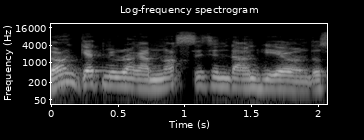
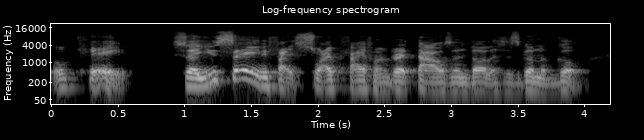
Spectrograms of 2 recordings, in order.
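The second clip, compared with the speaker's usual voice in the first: ordinary talk, nothing marked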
